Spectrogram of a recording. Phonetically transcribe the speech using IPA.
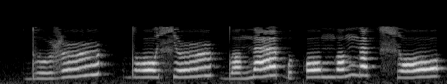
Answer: d l u˩ ʐ ə˞˧˥ | dʱ ɔ˧ ɕ ə˞˧˥ | d̪ ʌ˩ n æ˧˥ ɓ ʊ˩ k ɔ˧ ŋ ʌ˧˥ ŋ æ˥ k ɕ ɔ˧˥

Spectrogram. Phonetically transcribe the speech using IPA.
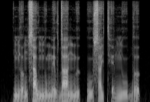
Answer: ɲ ɤː˩˧ ŋ s a˥˨ w ɲ u˩˧ m e˧˩ w d aː˥˨ ŋ m ɯː˧˩ k̚ ʔ uː˩˧ s a˩ j t̪ʰ e˩ m ɲ uː˩˧ b ɤː˥˨ k̚

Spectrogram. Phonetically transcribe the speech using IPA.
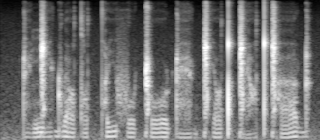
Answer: ʈ e̤ ŋ͡ǁ i̤ ɖ w ɛ tˤ ø tˤ t̪ʰ i f o ǁ o ʈ ɛ̤ ɖ ǁʰ i tˤ ɡ͡ǁ ɛ̤ tˤ ǁʰ a ɖ

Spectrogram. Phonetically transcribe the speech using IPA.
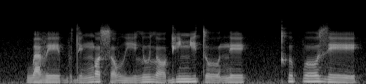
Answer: w a˨ v eː˨ b ʊ˨ d e˨ ŋ ɔ˦ s ɔ˨ β iː˨ l u˦ l ɔ˨ ɡ i˦ ɲ i˦ t oː˨ n e˦ | kʰ ʊ˦ p oː˦ z eː˨

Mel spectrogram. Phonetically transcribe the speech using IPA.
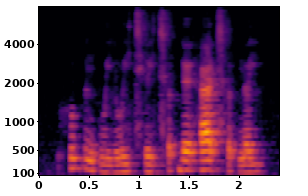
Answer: h uː˥ p̚ l ɪ˨˩ ŋ p uː˨˩ j l uː˨˧ j t͡sʰ e˨˩ j t͡sʰ ɐ˥ k̚ j ɛː˥ h aː˥ t͡sʰ ɐ˨ k̚ n̪ ɐ˧ j

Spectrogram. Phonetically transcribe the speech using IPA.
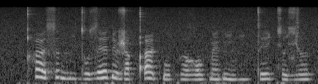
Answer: qʰ ɨ s ə ŋ͡m i d o z ɛ ɗ e ʐ e qʼ e k͡p o k ɤ ʁ o k͡p ɛ̃ ɗ ĩ ʎ i ʎ t e c ə ʑ ə

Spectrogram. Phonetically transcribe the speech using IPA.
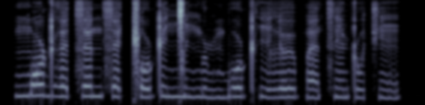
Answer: ŋ͡m ɔ ɖʱ ɛ t͡s ɛ n s ɛ ǁ o ʈ i ŋ͡ǀ ĩ ŋ ø ɳ m b o ʈʰ i l ø p ɛ̃ t͡s ĩ ʈ u t͡ʃ ĩ

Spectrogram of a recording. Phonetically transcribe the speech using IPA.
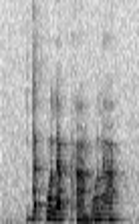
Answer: d ä˦ ʔ p ɔ˦˨ l ä˦ ʔ pʰ ã˨ b ɔ˦ l ã˦

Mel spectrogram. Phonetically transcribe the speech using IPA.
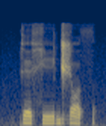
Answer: k ɪ x i d͡ʒ ɔ θ

